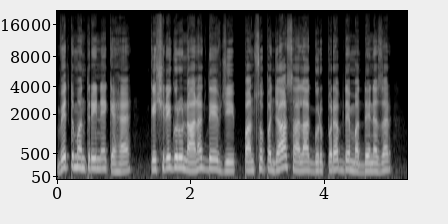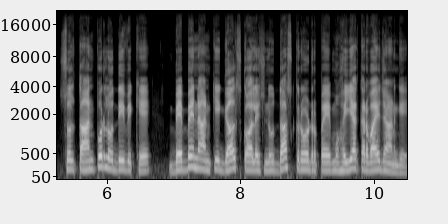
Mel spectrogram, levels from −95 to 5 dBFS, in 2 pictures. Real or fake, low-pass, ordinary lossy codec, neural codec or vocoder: real; 19.8 kHz; none; none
